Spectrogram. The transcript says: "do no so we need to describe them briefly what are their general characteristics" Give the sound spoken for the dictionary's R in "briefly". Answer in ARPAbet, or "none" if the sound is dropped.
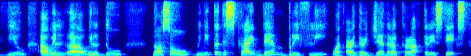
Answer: R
